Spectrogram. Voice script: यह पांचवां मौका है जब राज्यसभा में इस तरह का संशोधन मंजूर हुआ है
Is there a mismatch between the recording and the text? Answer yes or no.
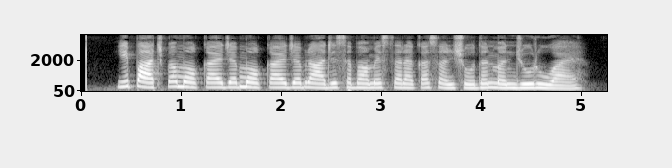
yes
